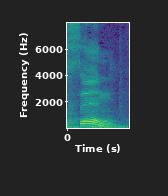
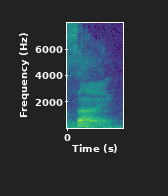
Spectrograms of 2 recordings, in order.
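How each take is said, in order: First: The vowel is short, like in 'sit'. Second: The vowel is long, like in 'sign'. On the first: The speaker calls it wrong. "don't say, oh, sin" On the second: The speaker calls it right. "It's still sine"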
